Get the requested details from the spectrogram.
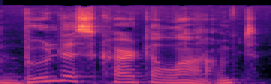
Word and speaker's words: Bundeskartellamt: So, Germany, for instance, uh, I'm going to pronounce this wrong the Bundeskartellamt, very good, the German competition authority, actually took action against Facebook not too long ago.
